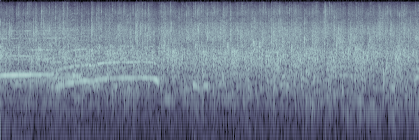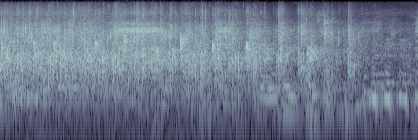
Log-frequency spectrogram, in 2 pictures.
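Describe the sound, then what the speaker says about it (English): Convention masquerade crowd applauds loudly, a dense wash of clapping that holds steady and then thins out near the end, with faint voices mixed in. "give them a round of applause as they go off the break."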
